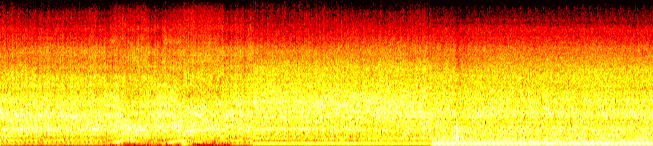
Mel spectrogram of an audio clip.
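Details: Diesel truck build after bleeding the fuel system and closing the filter bleeder valve: fires up and settles into a steady, even low idle with a firm rumble, no misses or knocks; running healthy.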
